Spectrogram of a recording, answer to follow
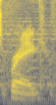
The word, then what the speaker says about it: Sprague: We learned that it's actually pronounced Sprague. Sprague. Remember that, Sprague.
